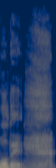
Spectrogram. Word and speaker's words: Woldeh: So my name is Woldeh. It is pronounced Woldeh.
